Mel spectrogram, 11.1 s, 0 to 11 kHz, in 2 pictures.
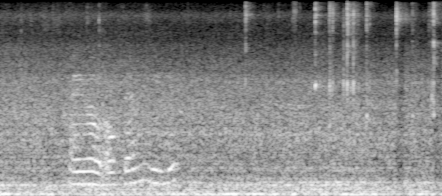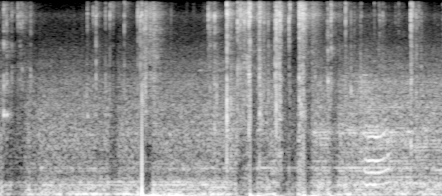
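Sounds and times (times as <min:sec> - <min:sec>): plastic package clicking and rattling: 0:06.6 - 0:11.0.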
